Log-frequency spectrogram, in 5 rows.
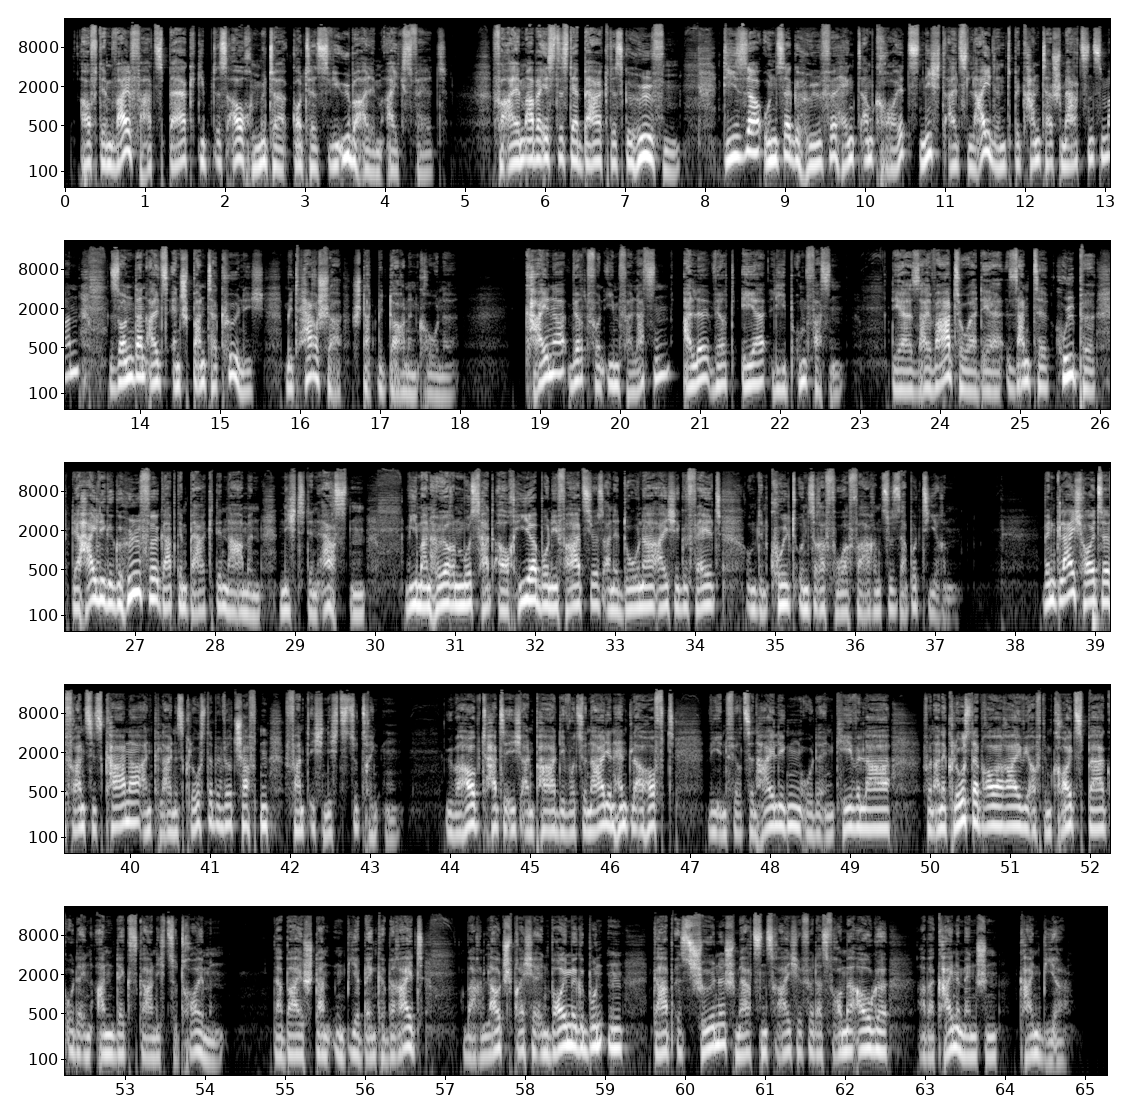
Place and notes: {"title": "auf dem huelfensberg", "date": "2009-08-08 22:53:00", "description": "Produktion: Deutschlandradio Kultur/Norddeutscher Rundfunk 2009", "latitude": "51.22", "longitude": "10.16", "altitude": "439", "timezone": "Europe/Berlin"}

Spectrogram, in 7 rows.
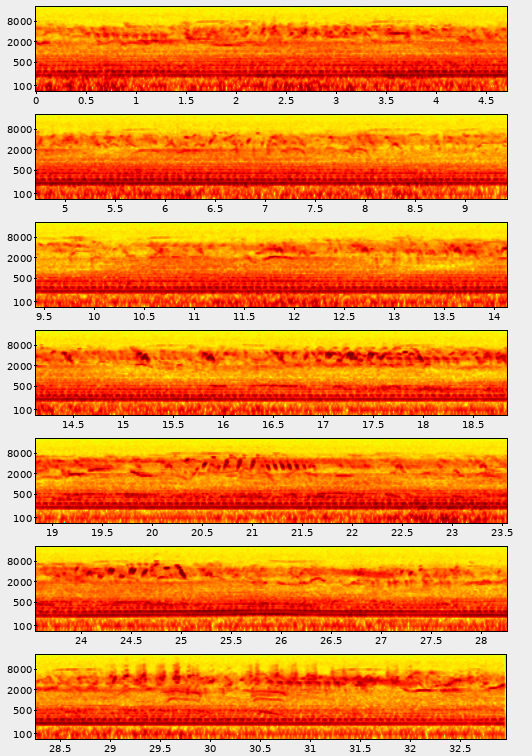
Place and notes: {"title": "Malton, UK - autogyro ...", "date": "2021-06-06 05:55:00", "description": "autogyro ... dpa 4060s in parabolic to mixpre3 ... bird calls ... song ... from ... wren ... chaffinch ... blackbird ... tree sparrow ... song thrush ... linnet ... blackcap ...", "latitude": "54.12", "longitude": "-0.54", "altitude": "79", "timezone": "Europe/London"}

